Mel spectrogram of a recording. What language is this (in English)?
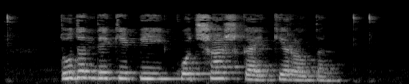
Mari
